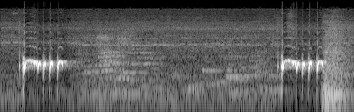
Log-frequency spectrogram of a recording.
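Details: Singing local zebra dove, prized for a big voice and meant to provoke other doves into answering. Two quick rolling bursts of five or six low coo pulses are separated by about three seconds of quieter background calls.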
